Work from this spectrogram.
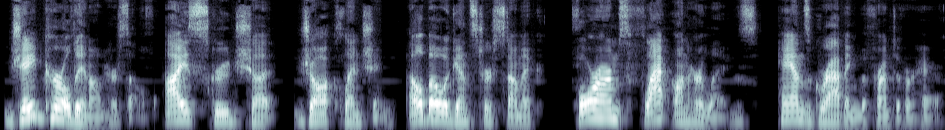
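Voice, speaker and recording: Mid-pitched storyteller reading fan fiction dramatically. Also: expressive, a little slow, fairly bright tone. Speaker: narrator. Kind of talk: scripted fan fiction narration.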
